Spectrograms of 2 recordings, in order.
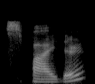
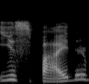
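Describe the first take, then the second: First: The word starts directly with the s sound. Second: An extra vowel sound comes before the s. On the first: The speaker calls it right. "é apenas spider" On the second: The speaker calls it wrong. "Tentar não falar spider, porque não tem um i no começo"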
